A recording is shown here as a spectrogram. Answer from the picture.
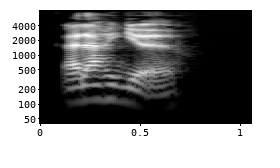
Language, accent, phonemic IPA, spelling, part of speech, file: French, France, /a la ʁi.ɡœʁ/, à la rigueur, adverb, LL-Q150 (fra)-à la rigueur.wav
- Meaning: in a pinch, at a pinch, if need be, at worst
